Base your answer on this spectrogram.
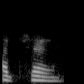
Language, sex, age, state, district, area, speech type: Hindi, female, 60+, Uttar Pradesh, Ayodhya, rural, conversation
